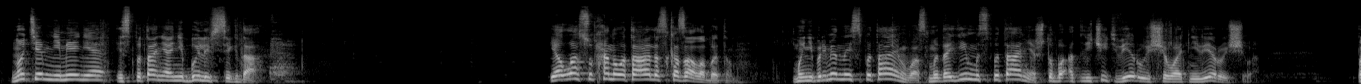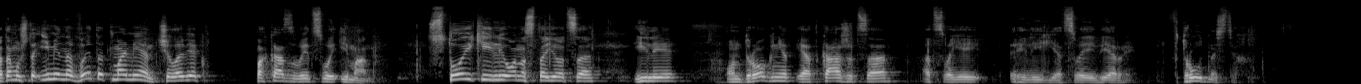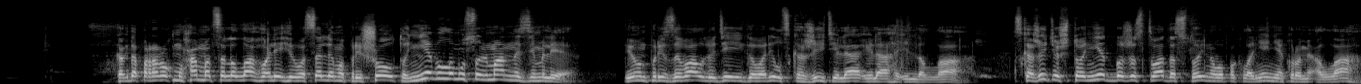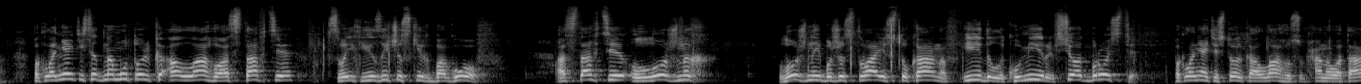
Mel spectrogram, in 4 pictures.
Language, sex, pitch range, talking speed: Russian, male, 155-215 Hz, 115 wpm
